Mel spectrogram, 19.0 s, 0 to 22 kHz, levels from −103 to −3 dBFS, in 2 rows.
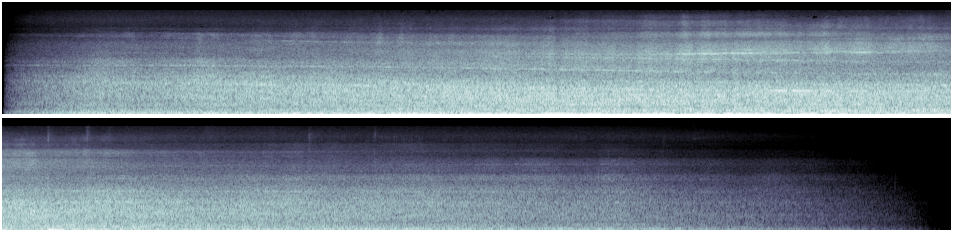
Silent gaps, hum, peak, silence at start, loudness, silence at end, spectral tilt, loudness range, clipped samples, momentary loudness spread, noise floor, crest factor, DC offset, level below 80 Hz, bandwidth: none; none; 0 dBFS; 0.15 s; -16 LUFS; 2.45 s; -5 dB/octave; 17 LU; under 0.1%; 19 LU; -70 dBFS; 14 dB; under 0.1%; -20 dBFS; 11 kHz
